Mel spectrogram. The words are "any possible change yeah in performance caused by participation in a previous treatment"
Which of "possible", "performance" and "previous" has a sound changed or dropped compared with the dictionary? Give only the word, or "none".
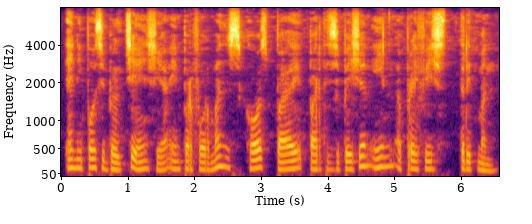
previous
